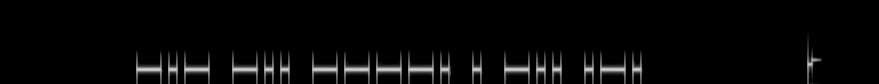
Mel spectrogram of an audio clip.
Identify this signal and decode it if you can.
Morse code, heard as a keyed tone, about 15 wpm, 700 Hz. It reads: KD9EDR
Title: USA Call Signs Repeated 2x 15wpm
